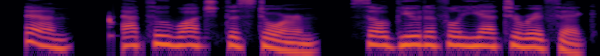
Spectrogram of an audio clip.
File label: voiceover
